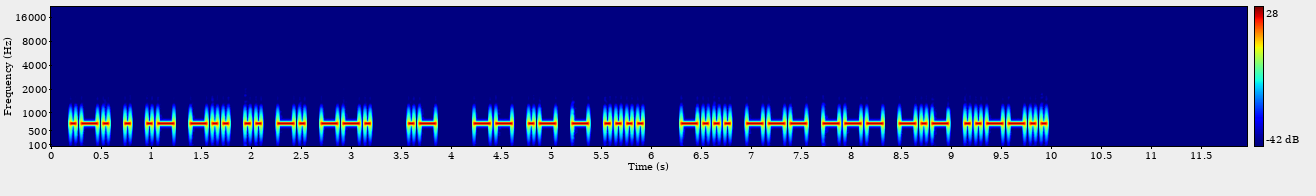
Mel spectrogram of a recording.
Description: Morse code, heard as a keyed tone, about 22 wpm, 700 Hz. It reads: READING A MATH BOOK?
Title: Sentences from Top 1000 Words - Review Part 6 - 22wpm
